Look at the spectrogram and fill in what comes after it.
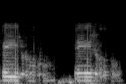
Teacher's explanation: Well, it's automatic for many speakers, so I try hard to pronounce those T's, but many people you will hear fatal, which really is D.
